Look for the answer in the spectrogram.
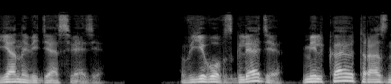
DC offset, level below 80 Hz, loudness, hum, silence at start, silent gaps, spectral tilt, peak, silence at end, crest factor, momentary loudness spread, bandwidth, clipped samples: under 0.1%; -42 dBFS; -19 LUFS; none; 0 s; 1.30-1.61 s; -6 dB/octave; -4 dBFS; 0 s; 16 dB; 13 LU; 11 kHz; under 0.1%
